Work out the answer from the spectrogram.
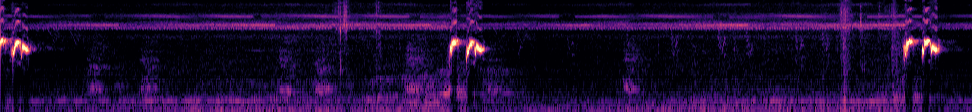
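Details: Female red-whiskered bulbul song used to prompt males to sing. Three short double-note whistled phrases are heard, roughly every four to five seconds, separated by near silence and a faint steady high tone.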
